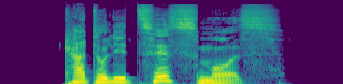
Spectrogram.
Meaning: Catholicism
- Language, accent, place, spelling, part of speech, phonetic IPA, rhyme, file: German, Germany, Berlin, Katholizismus, noun, [katoliˈt͡sɪsmʊs], -ɪsmʊs, De-Katholizismus.ogg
